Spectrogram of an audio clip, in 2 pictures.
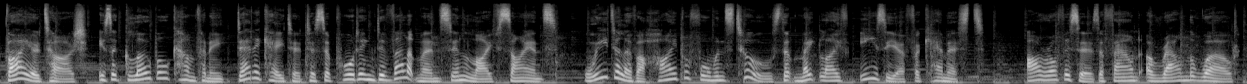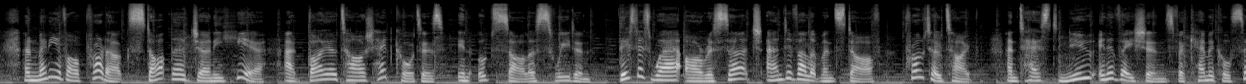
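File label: English international female info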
